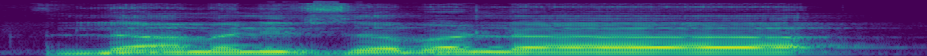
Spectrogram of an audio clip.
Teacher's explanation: زبر والے حرف کے بعد الف مدہ آیا ہوا ہے، لام کو تھوڑا کھینچ کر پڑھیں گے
